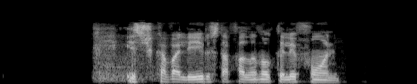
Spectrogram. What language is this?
Portuguese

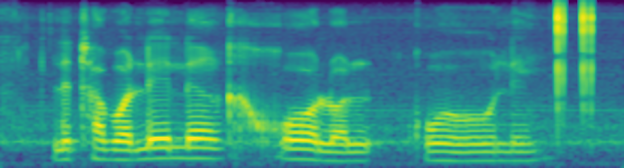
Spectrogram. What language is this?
Northern Sotho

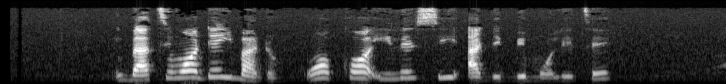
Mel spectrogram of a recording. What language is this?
Yoruba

